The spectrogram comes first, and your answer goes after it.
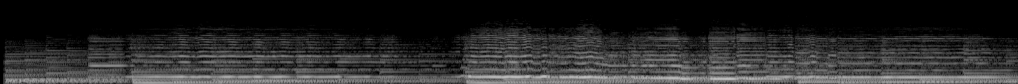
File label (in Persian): دکلمه; دیگر نمیخواهم تو را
